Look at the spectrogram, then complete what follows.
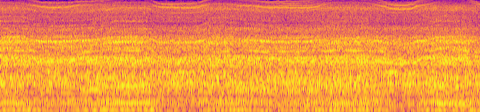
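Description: DJI FPV drone's motors and propellers whining steadily, heard from the drone itself, the pitch dipping and rising slightly a few times with throttle.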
